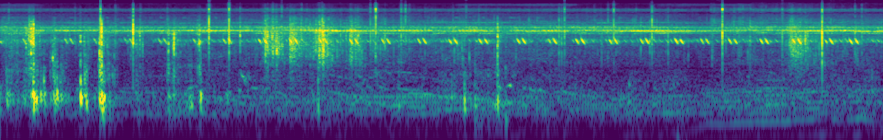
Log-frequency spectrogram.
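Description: Food sizzles and crackles on a grill over hot coals.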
